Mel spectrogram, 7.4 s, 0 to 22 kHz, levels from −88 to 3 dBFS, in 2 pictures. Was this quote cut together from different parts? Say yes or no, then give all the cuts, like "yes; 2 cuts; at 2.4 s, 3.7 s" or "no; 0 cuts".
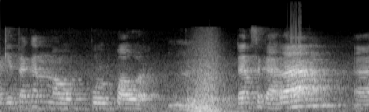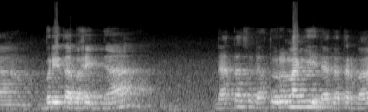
yes; 1 cut; at 2.1 s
